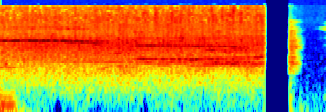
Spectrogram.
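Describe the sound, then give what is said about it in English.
Audience applause: dense, even clapping that holds at a steady level for about four seconds, stops abruptly, and is followed by a short, faint blip of sound. “yes, I had to give them their round of applause as well.”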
